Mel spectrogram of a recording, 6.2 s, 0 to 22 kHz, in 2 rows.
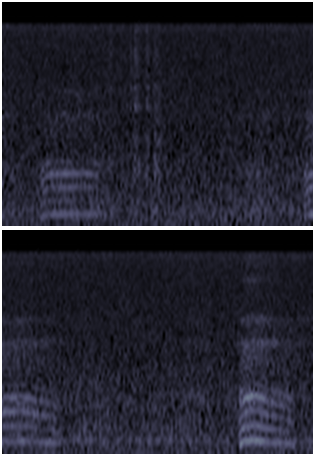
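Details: Elijah, a 5-week, 3-day-old infant, snoring: soft, pitched, squeaky humming noises recurring with breaths about every 2.5 seconds over quiet room hiss.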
